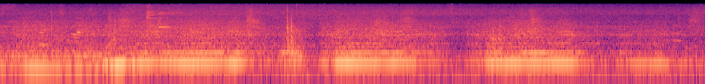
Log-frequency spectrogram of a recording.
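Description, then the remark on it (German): A railway turntable carrying a steam locomotive turns with a steady, droning motor hum that rises slightly in pitch as it gets going after some trouble starting, broken by a few brief mechanical clunks and rattles. “Jetzt hat das Ding eine, einige Anlaufschwierigkeiten, aber es dreht sich.”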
